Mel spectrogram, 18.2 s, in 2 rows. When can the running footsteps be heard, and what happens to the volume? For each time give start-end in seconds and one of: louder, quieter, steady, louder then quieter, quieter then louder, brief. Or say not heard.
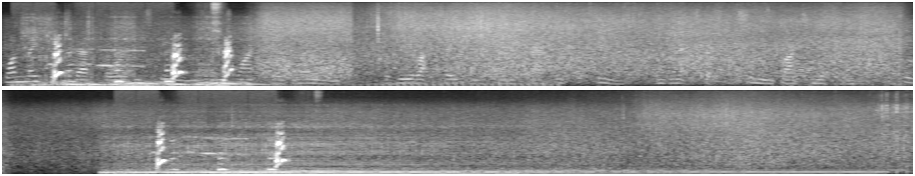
not heard.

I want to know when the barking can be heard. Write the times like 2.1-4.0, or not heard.
0.1-2.4, 10.4-12.2.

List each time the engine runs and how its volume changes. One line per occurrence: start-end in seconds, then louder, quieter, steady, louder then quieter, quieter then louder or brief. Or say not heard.
0.0-5.5 quieter
10.1-18.1 quieter.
